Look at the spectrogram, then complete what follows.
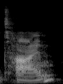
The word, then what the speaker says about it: thyme: in the title um it's called wild mountain time uh not wild mountain thyme as it's spelled but time is in the uh as in the uh the actual the herb uh so it's a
